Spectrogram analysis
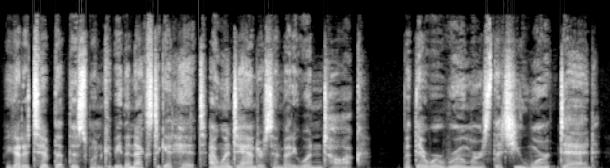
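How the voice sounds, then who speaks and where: A woman's voice: a bass voice, fast, a little mellow, no echo, clean studio sound. An actress playing a blunt, tough young female marine soldier in a video game, loyal and direct. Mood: guarded. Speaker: soldier squadmate. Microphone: close studio mic.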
